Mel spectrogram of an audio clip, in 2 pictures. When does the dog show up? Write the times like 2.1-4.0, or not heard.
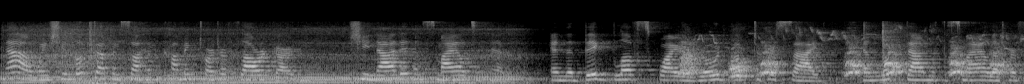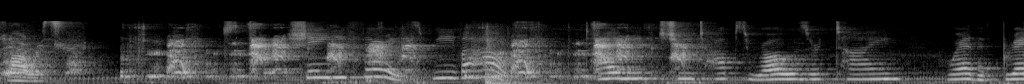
6.8-17.2.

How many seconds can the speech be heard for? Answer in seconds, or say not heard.
19 s.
